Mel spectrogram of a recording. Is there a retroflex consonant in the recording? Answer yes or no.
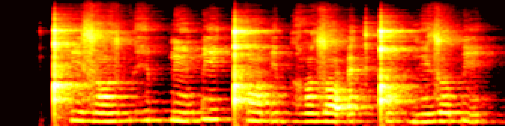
no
